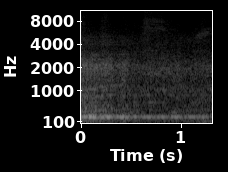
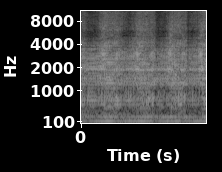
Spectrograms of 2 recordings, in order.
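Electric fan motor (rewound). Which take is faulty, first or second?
second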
